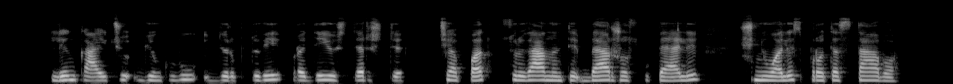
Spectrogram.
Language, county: Lithuanian, Vilnius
